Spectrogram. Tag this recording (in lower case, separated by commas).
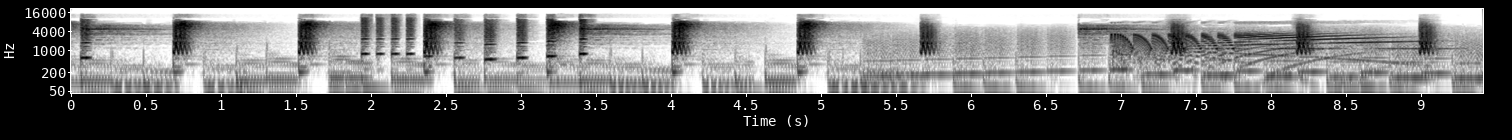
video game music, music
